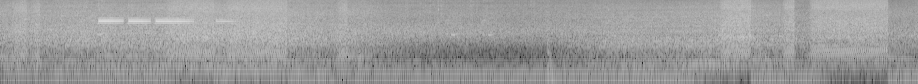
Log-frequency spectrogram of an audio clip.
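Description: A car engine hums steadily as it drives along.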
